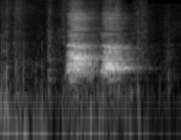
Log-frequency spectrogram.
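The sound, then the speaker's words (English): A dog barks twice in quick succession, two loud, broad bursts about a third of a second apart, over a quiet background with faint low rumbling. “Just going to keep barking until he leaves.”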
